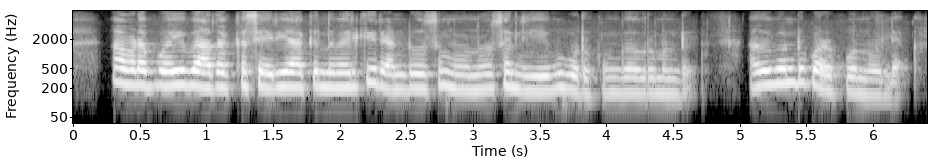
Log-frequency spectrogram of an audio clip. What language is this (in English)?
Malayalam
